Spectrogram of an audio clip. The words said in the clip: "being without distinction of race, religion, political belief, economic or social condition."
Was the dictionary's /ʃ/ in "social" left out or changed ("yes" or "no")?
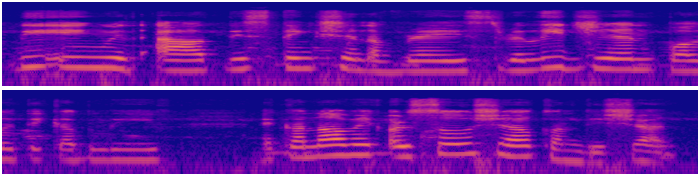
no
